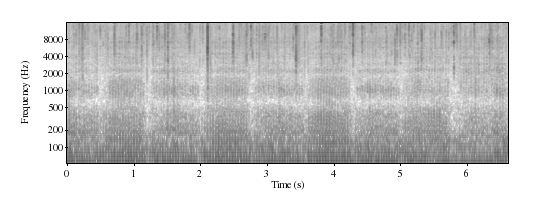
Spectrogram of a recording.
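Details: Domestic cat purring, paired with a cozy crackling fireplace for deep sleep and relaxation; a steady low rumble swells and dips with each breath about every second, while sharp fire crackles and pops scatter over it.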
